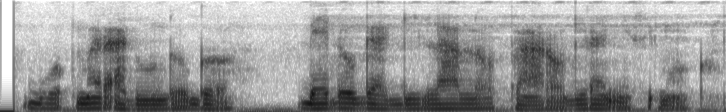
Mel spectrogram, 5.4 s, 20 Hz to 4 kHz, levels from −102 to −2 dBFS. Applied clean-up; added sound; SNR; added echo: none; none; none; none.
